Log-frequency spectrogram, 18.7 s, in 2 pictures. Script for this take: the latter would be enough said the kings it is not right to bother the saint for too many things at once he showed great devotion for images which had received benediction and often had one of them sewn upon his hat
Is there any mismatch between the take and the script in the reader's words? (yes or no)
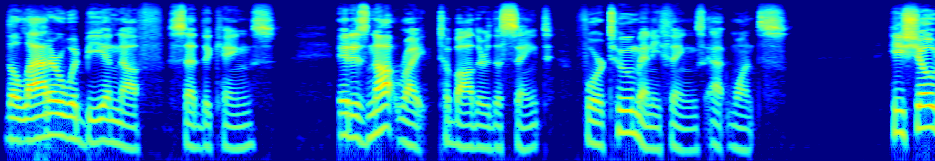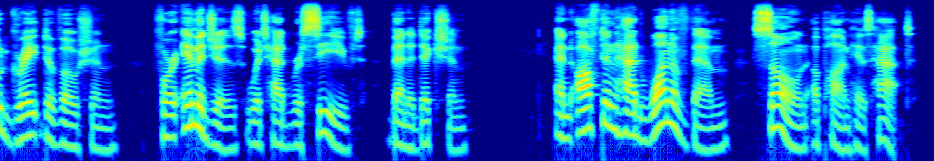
no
